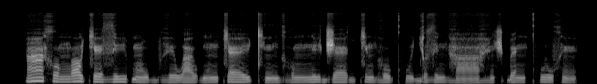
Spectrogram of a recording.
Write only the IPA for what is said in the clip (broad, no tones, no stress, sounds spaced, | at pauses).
ã x o ŋ ɔ c e z i ɓ õ w bʱ ɪ w a u̯ ɡʷ ĩ ŋ c ɛː i̯ cʰ ĩ ɡʱ o ŋ n i d͡ʒ ɛː ɡ c ɪ ŋ ɦ o kʷʰ e ɟ o z i ŋ ɦ aː ɦ ĩ ʃ ɓ ɛ ŋ kʷʰ i w x ẽ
